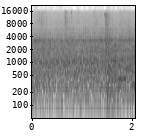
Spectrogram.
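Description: Steady outdoor street noise with the hum of a vehicle engine, a short knock about a second and a half in, and a faint voice near the end.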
